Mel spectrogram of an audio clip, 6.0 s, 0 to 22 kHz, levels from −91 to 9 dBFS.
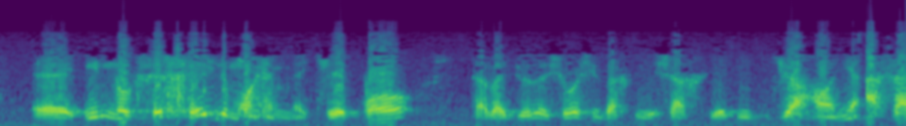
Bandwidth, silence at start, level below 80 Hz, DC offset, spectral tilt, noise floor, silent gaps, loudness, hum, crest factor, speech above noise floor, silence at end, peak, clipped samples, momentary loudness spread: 7.8 kHz; 0.2 s; -52 dBFS; under 0.1%; -5.5 dB/octave; -32 dBFS; none; -12 LUFS; none; 12 dB; 20 dB; 0 s; 0 dBFS; under 0.1%; 9 LU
